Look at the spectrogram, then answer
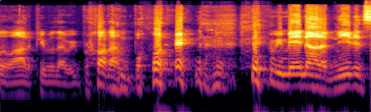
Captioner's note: laughing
